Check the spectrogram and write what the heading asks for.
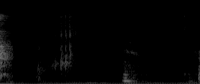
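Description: A quiet room with a few short, soft words of speech and brief pauses between them.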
